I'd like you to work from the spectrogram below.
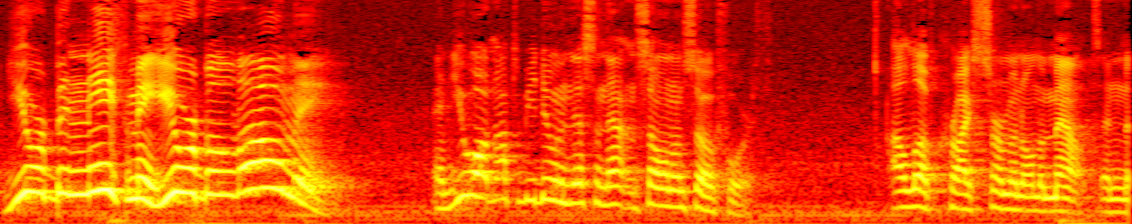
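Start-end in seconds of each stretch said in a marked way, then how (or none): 0.1-4.7 high, loud, looking-down voice; haughty put-down. Acted. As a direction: talk down to them as if they were dirt. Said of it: "we treat other people like that".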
